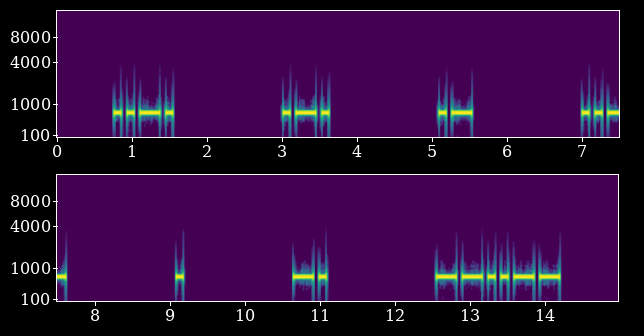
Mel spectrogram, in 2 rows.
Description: Morse code, heard as a keyed tone, about 14 wpm, spaced as for 5 wpm, 680 Hz. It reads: FRAUEN,
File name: Morsekurs / Witze / Witz 27. April 2021, 25 F70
